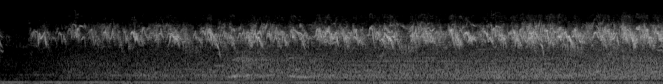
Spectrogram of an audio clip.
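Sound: house sparrows chirping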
